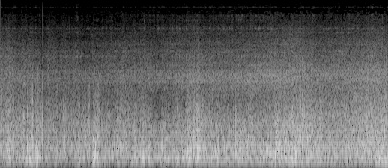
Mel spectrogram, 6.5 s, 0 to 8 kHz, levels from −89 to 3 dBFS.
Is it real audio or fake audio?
real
